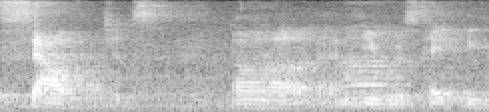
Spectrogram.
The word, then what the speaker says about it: Salvages: in in his in the poetry book saying salvages rhymes with the swages okay now the original the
